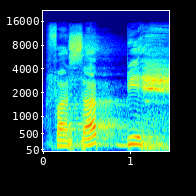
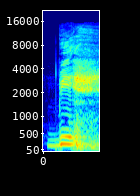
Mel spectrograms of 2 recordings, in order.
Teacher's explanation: kemudian di sini jangan sampai dibaca fasabbiah karena di sini Ba kasr berjumpa dengan ha fasabbih ada bunyi angin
